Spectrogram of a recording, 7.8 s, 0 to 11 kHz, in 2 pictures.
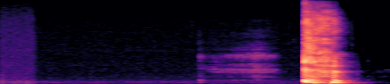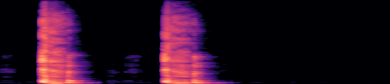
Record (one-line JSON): {"three_cough_length": "7.8 s", "three_cough_amplitude": 26028, "three_cough_signal_mean_std_ratio": 0.22, "survey_phase": "alpha (2021-03-01 to 2021-08-12)", "age": "65+", "gender": "Female", "wearing_mask": "No", "symptom_none": true, "smoker_status": "Never smoked", "respiratory_condition_asthma": false, "respiratory_condition_other": false, "recruitment_source": "REACT", "submission_delay": "12 days", "covid_test_result": "Negative", "covid_test_method": "RT-qPCR"}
